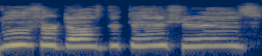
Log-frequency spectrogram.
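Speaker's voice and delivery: play-acted very slow, high, drawn-out ringside yell. Imagining yelling into a wrestling ring as a fan: pretend yelling from the crowd. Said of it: "I'm yelling in the ring".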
